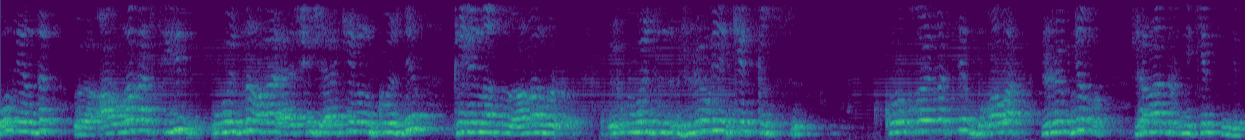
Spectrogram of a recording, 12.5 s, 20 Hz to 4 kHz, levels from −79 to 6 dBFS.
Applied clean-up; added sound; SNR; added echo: neural separator model SepFormer DNS4.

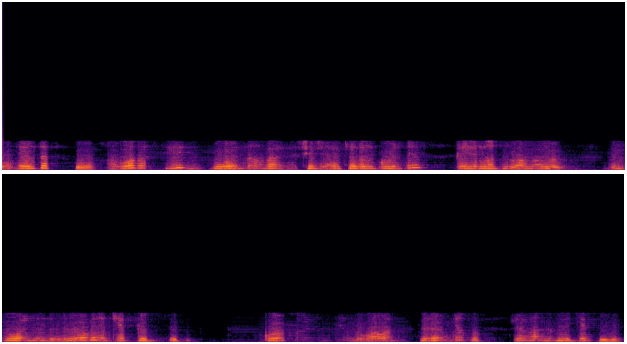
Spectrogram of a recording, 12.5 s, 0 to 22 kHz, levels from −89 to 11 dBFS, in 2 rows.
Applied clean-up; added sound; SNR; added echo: neural separator model SepFormer WHAMR!.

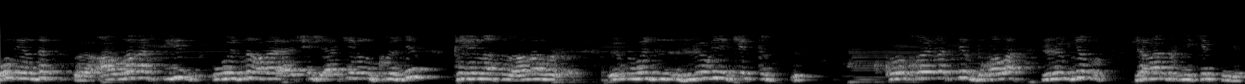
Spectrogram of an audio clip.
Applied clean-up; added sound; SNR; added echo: classical method WPE with log-MMSE.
